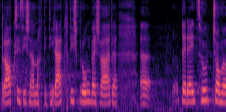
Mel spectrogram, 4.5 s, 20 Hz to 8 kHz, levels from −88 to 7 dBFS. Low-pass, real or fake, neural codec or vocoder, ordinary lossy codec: none; fake; codec, 16 kHz, 4 kbps, FunCodec, trained on LibriTTS, 50 frames a second; none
